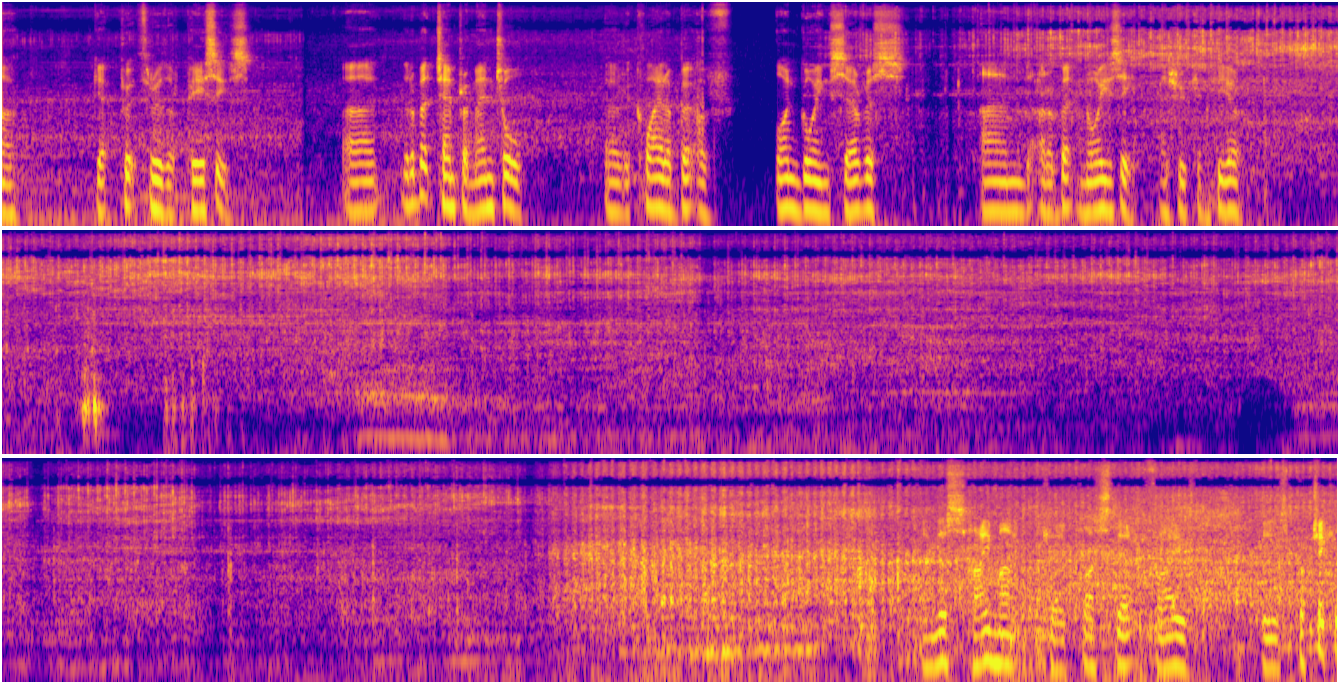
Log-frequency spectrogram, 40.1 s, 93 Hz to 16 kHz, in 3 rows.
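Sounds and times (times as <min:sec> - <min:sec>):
model locomotive motors grinding: 0:00.0 - 0:40.0.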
